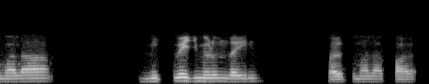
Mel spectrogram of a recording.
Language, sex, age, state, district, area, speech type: Marathi, male, 18-30, Maharashtra, Washim, rural, conversation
